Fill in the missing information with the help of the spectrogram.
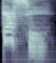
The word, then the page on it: gassy: British English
